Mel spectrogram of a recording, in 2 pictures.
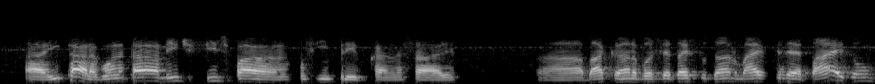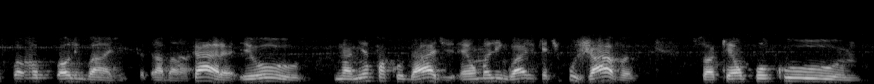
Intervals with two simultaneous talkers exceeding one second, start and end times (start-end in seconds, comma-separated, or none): none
